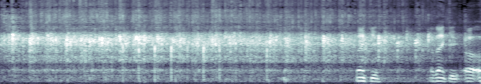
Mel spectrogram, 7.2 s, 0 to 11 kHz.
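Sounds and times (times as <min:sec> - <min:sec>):
crowd applauding steadily: 0:00.0 - 0:07.2
speech: 0:05.4 - 0:05.8, 0:06.4 - 0:07.2.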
